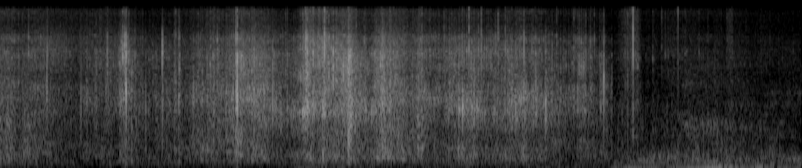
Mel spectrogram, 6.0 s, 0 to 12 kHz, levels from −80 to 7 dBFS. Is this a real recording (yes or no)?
no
